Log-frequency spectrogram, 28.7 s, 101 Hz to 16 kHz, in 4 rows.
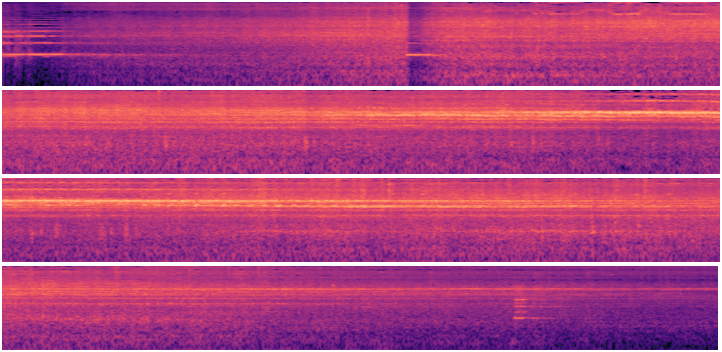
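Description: A 060-EA (LE5100) electric locomotive hauling a passenger train goes by: a short horn blast as it opens, then the rumble of the locomotive and coaches swells, holds and fades away. A high-pitched wheel squeal rides over the middle of the pass, and brief horn toots come about four seconds in and near the end.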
